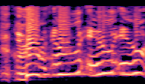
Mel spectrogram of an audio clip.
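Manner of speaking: high, slow imitated grunting; dog seizure noises. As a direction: mimic a convulsing dog.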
